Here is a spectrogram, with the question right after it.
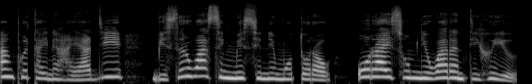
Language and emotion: Bodo, surprised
